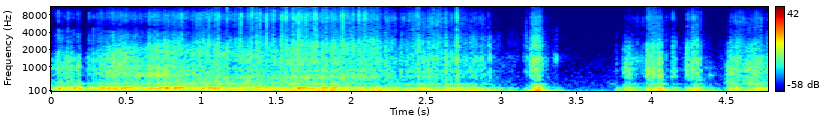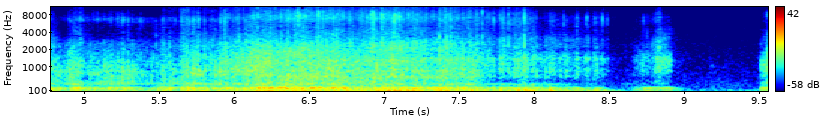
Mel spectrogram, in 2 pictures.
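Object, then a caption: Foam microphone windscreen. Fingertips with long red nails scratch a black porous foam windscreen on a microphone, first with one hand and then both hands at the base of the foam. A dense, low, rumbling scrape runs almost continuously, with brief drops into near silence around 3.5, 4.5 and 9 seconds.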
